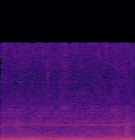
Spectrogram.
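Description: A hand softly strokes a cat's fur.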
